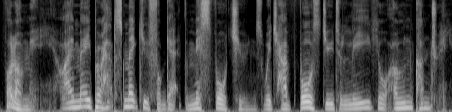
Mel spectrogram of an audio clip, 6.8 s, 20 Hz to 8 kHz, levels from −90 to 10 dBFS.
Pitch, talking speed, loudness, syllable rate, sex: 130 Hz, 170 wpm, -21 LUFS, 4.3 syllables/s, male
